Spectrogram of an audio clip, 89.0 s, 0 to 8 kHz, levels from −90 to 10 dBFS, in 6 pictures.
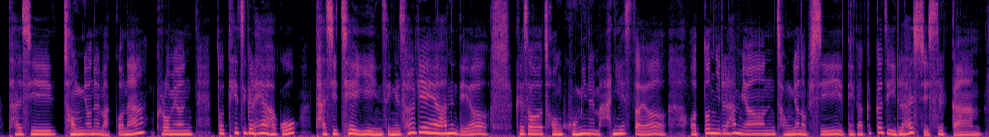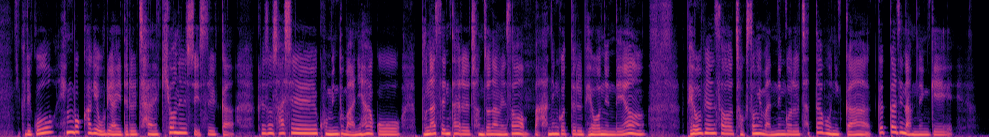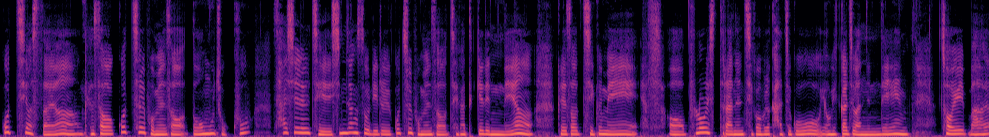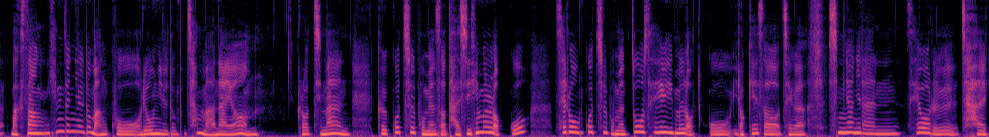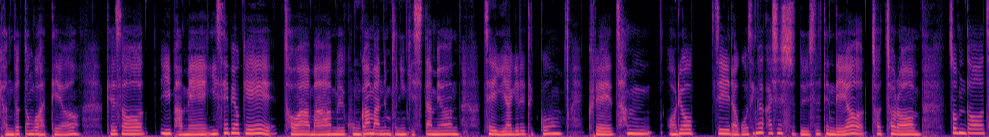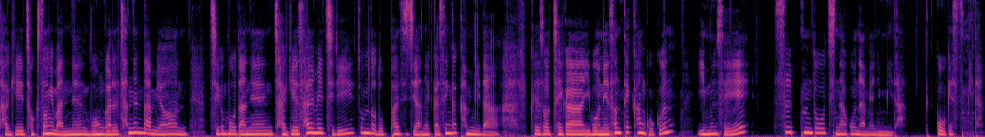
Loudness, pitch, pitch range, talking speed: -25 LUFS, 195 Hz, 180-235 Hz, 275 characters per minute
